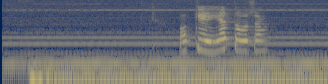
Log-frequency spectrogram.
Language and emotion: Russian, positive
